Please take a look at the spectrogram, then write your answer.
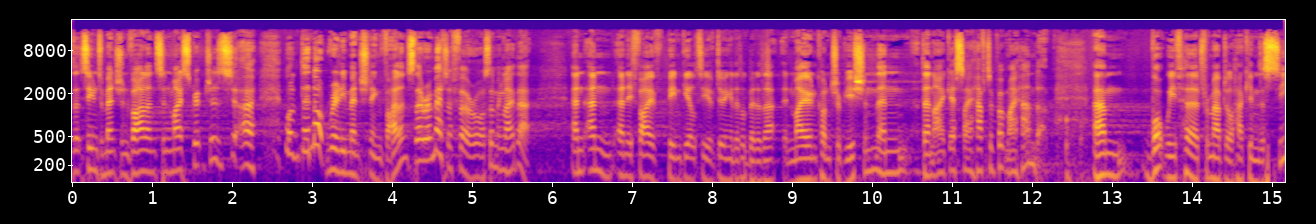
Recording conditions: live audience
